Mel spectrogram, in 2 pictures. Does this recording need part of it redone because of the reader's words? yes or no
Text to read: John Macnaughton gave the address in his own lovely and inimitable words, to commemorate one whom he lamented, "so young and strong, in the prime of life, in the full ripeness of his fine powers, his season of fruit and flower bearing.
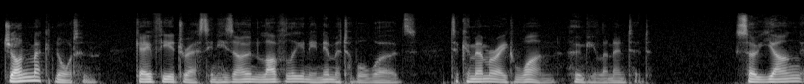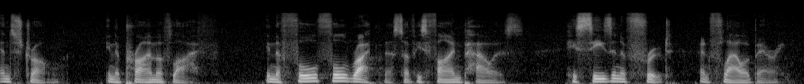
yes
